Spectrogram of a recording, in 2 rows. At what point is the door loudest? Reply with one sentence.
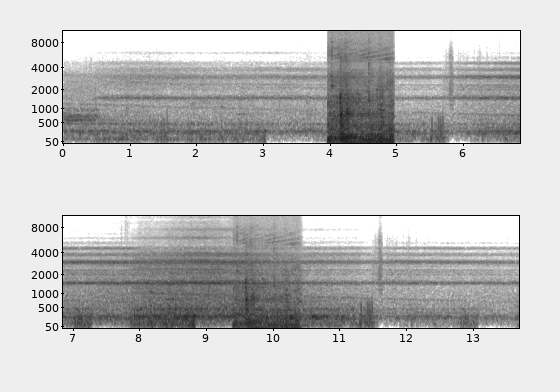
The loudest moment of the door is at 4 seconds.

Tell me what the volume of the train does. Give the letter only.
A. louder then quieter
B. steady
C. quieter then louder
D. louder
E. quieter
A.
